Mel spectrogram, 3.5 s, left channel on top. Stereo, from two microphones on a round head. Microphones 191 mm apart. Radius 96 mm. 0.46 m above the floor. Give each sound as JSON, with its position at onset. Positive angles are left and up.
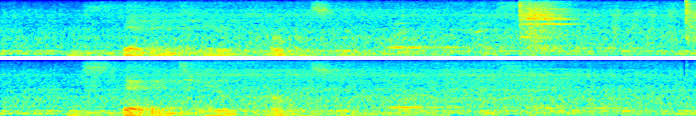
{"t": 0.3, "sound": "a man speaking", "side_deg": -50, "distance_m": 1.2}
{"t": 1.9, "sound": "a man speaking", "side_deg": 70, "distance_m": 2.5}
